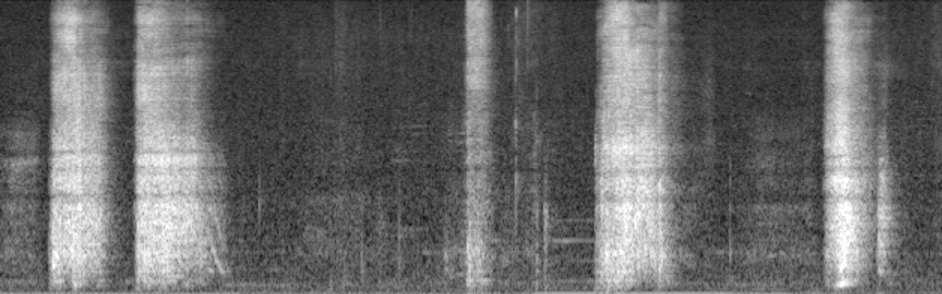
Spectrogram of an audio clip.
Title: loud sneezes (warning for headphone users) and nose blowing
